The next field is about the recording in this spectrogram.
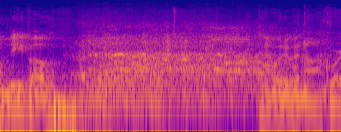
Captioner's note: audience Laughing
